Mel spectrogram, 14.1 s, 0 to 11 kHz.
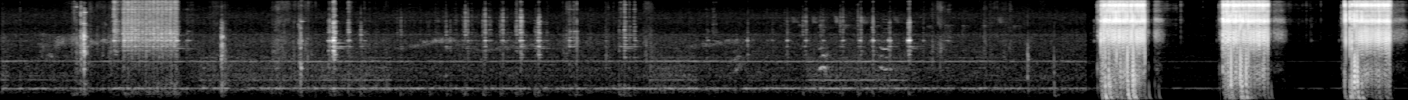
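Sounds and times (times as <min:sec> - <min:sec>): hiss burst: 0:11.0 - 0:11.6, 0:12.2 - 0:12.8, 0:13.4 - 0:14.0
welding machine humming: 0:11.0 - 0:12.8, 0:13.4 - 0:14.0.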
